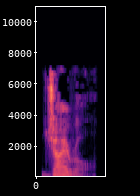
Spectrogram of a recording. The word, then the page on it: gyral: British English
